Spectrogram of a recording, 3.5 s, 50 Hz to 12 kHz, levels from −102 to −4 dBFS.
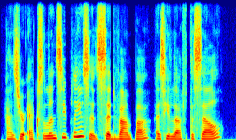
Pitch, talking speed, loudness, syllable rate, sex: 215 Hz, 185 wpm, -17 LUFS, 5.3 syllables/s, female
